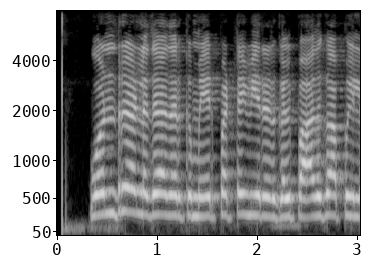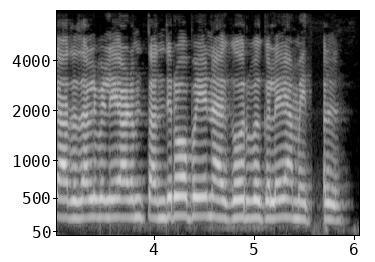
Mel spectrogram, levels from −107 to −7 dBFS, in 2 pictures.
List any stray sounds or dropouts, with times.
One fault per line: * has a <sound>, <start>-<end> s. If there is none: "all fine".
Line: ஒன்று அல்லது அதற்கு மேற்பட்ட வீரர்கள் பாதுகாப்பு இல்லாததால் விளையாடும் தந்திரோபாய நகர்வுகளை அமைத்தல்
* has a dropout, 5.6-5.7 s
